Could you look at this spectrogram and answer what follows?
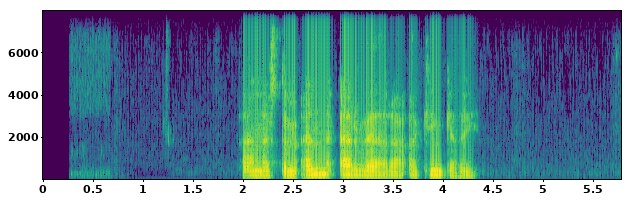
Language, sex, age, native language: Icelandic, female, 40-49, Icelandic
